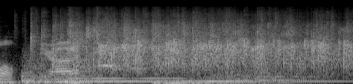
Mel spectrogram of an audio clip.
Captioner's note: audience applauding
